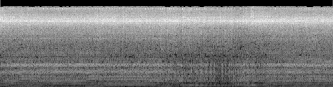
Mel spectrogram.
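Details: Mazdaspeed Protege engine idling with a steady high whine and hiss over an uneven beat; cause of the weird noise unknown.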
